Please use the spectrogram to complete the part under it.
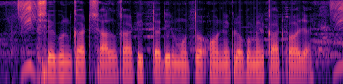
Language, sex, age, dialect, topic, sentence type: Bengali, male, 18-24, Standard Colloquial, agriculture, statement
